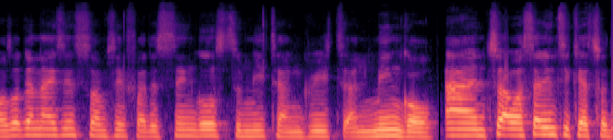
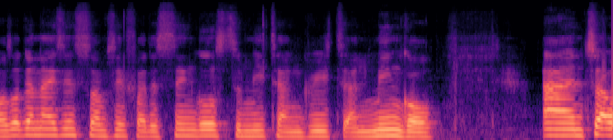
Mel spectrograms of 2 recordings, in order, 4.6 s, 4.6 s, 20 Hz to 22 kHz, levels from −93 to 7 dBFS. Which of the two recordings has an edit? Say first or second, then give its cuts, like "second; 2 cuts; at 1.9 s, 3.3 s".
first; 1 cut; at 3.3 s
